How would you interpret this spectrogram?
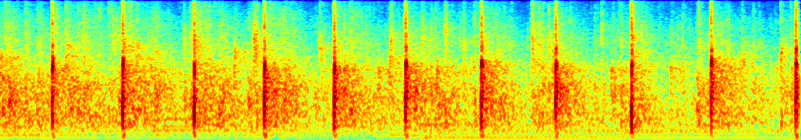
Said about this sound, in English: Can you give God a hand clap of praise this morning? Amen. Amen.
